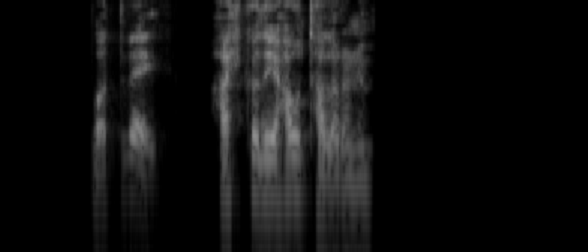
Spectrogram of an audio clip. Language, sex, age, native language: Icelandic, male, 30-39, Danish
